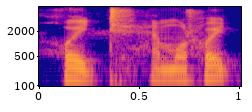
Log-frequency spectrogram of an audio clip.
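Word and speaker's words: hemorrhoid: দেখুন এখন একটা খুব সুন্দর কিওয়ার্ড আমরা পেয়েছি, হাউ টু get right of হেমোরিহোল্ড skin tag. আচ্ছা এই শব্দটার উচ্চারণ হচ্ছে হেমোরহোইড স্কিন ট্যাগ।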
